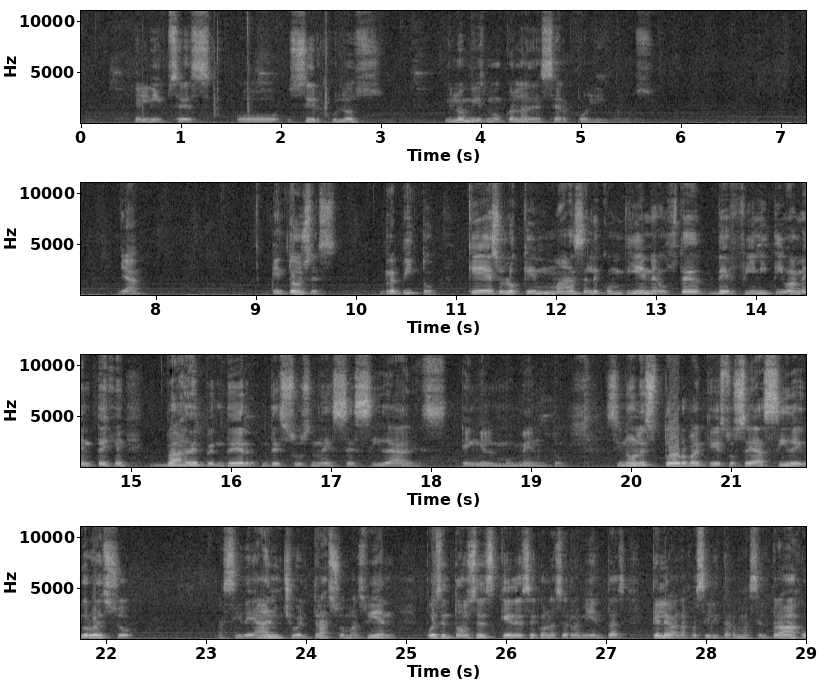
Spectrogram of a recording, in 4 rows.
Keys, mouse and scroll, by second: 0.7 shift+click, 1.5-2.6 shift+drag, 3.6 click, 4.1 middle click, 4.9 click, 5.3 click, 5.7 click, 6.0 click, 6.3 click, 6.9 click, 8.0 middle click.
